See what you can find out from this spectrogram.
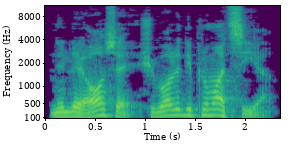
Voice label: "dipromazia", crespinese, vocabolario dialettale

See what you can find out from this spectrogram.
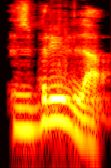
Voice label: "sbrilla", dialettale, crespinese

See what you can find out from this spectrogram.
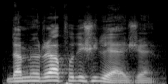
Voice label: "rappo", vocabolario dialettale

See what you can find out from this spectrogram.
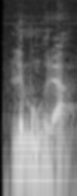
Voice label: "mura", crespinese

